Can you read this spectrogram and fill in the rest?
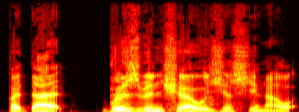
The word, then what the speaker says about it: Brisbane: You know, like a lot of Americans say Brisbane, but we know it's Brisbane. Melbourne is actually Melbourne,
